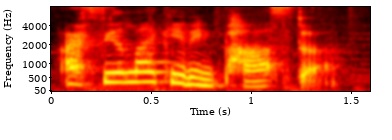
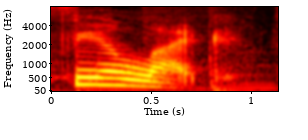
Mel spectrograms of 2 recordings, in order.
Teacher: the L at the end of feel and at the start of like pull together? Feel like, those words come together.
